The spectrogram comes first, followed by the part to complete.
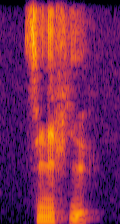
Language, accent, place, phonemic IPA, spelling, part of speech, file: French, France, Lyon, /si.ɲi.fje/, signifié, verb / noun, LL-Q150 (fra)-signifié.wav
- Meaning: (verb) past participle of signifier; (noun) signified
